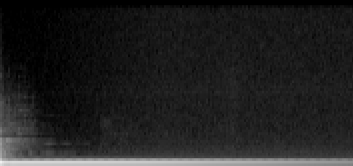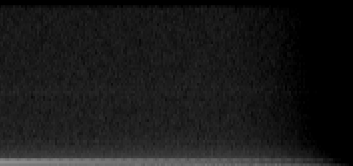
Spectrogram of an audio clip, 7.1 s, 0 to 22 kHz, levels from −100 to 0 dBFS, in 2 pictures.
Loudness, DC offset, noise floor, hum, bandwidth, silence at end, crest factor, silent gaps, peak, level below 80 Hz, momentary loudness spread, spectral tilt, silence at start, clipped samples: -23 LUFS; under 0.1%; -72 dBFS; none; 3.8 kHz; 3.45 s; 24 dB; none; -2 dBFS; -72 dBFS; 23 LU; -6.5 dB/octave; 0 s; under 0.1%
